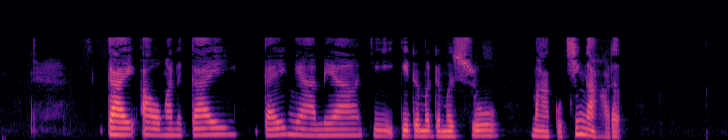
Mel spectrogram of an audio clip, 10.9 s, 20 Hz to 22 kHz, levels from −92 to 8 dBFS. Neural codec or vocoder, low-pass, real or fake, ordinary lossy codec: none; 7.2 kHz; real; MP3, 64 kbps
